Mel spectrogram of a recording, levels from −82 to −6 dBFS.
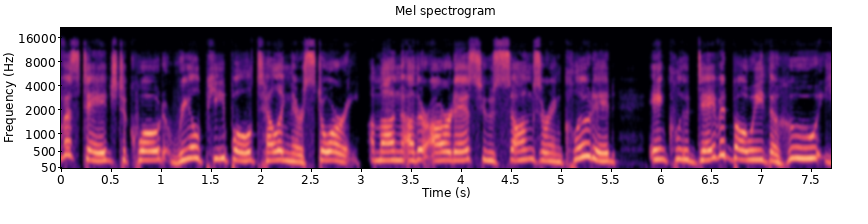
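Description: No audible technical faults.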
